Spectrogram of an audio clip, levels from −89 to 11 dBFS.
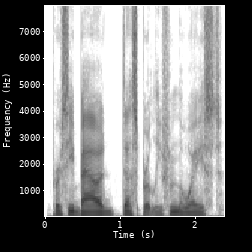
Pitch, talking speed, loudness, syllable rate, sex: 95 Hz, 150 wpm, -19 LUFS, 5.4 syllables/s, male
